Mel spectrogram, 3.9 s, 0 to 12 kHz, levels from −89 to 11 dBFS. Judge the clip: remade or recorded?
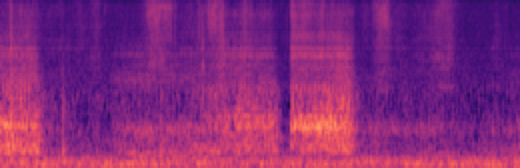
remade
